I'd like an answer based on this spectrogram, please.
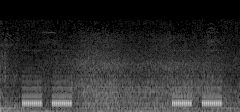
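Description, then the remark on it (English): Telephone dialing from a non-vandalized public phone box to call an ex-colleague at the Daily Comet newspaper: four steady, equal-length electronic tones in two pairs, separated by a pause, standing out over a low background hum. No one speaks. “I find a non-vandalized phone box. Phone an ex-colleague.”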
